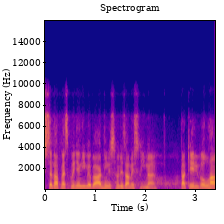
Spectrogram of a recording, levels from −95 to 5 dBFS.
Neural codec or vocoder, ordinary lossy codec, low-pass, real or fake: codec, 16 kHz, 0.5 kbps, FunCodec, trained on LibriTTS, 25 frames a second; Opus, 24 kbps; 7.2 kHz; fake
